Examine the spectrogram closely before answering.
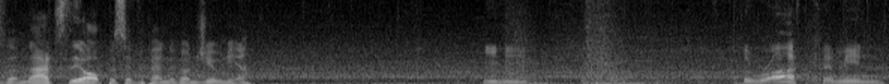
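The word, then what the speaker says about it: Pentagon Jr.: the rock but from Pentagon junor that's how you say it in Spanish uh yeah and that's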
